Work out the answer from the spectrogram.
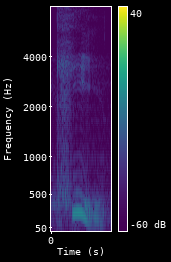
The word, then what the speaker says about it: chi: This other symbol right here is an X, and that is called in Greek a chi.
